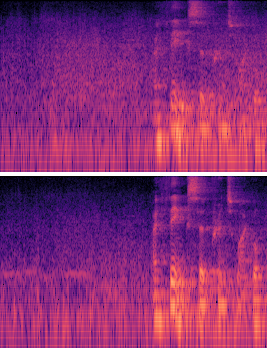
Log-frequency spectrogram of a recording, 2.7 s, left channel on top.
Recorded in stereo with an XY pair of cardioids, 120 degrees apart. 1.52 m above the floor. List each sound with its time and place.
1.5 s a man speaking: 60° right, 0.6 m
